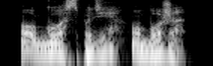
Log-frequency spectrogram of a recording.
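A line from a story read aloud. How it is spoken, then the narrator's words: Groaning. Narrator (Russian): Фостер простонав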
